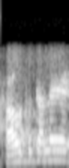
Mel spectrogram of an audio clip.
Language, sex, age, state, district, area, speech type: Odia, male, 45-60, Odisha, Dhenkanal, rural, conversation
